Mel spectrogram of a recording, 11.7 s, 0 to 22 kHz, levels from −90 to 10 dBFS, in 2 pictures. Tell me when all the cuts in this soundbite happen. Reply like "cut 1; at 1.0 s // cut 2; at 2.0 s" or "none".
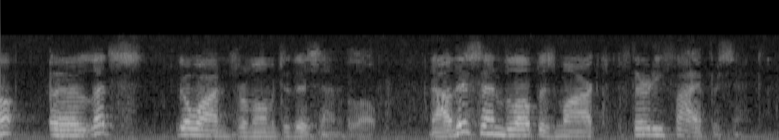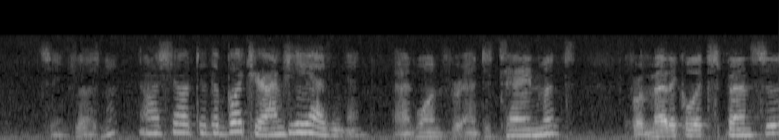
cut 1; at 4.7 s // cut 2; at 6.4 s // cut 3; at 8.0 s // cut 4; at 8.4 s // cut 5; at 8.9 s // cut 6; at 10.5 s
